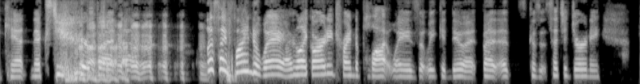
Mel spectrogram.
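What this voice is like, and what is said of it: North American accent. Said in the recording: “as you can probably tell from my accent, North American originally”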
